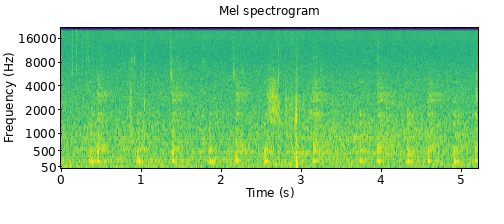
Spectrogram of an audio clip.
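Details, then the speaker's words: Toyota AE86 headlight switch on the bench: sharp, uneven relay clicks, two or three a second, as wiggling the wires flicks the headlights on and off; the fault is an intermittent switch connection, not the plug, whose pins look fine. "you could hear the relay clicking on video but basically you shouldn't be able to do that just by wiggling by the circuit board and the plug is fine"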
